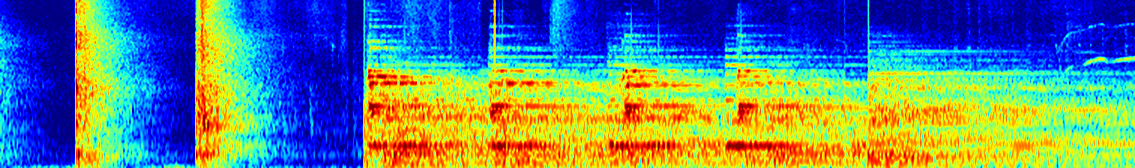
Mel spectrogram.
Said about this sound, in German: Da ist das Portal. Das heilt euch alle. Beide klopfen dreimal ans Portal.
